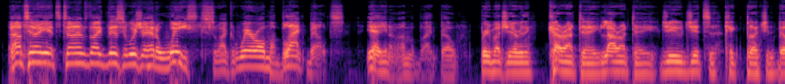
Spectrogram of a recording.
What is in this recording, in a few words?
babble; portal2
